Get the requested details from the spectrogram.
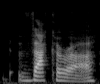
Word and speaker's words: Vacqueyras: But Gigonda, there's one place next door, if you can find it, to Gigonda and Châteauneuf de Pape called Vacara, and that's even a better deal because it's a little newer in terms of accreditation at this level. It's spelled VACQUEYRAS. Yes, whoa. – That's why I had to spell it.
